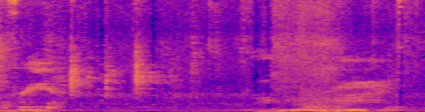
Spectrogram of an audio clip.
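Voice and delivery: ordinary talk

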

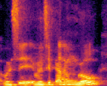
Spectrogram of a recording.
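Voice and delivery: ordinary talk, nothing marked

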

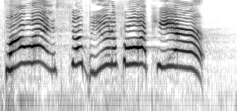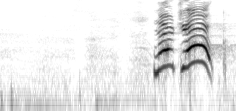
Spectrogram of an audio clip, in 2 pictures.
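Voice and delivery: high excited call. Real, not acted. Calling friend up trail.

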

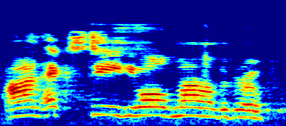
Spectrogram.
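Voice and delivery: high, hyped channel intro voice; YouTuber intro. Acted. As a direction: open the video like a streamer. YouTube intro, announcer style.

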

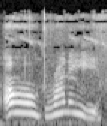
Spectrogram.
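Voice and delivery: a drawn-out mock wail at the mess; dismayed cry. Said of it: "I cried".

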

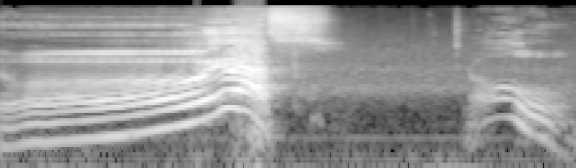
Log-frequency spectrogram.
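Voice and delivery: rising to a cheer. Real, not acted. Player cheering as his wrestler wins, rising loud whoop. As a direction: build from oh into a triumphant yes. Winning move lands.

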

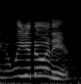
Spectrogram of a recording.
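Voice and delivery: high, loud, incredulous demand; God's question. Acted. God demanding of Elijah, high and loud.

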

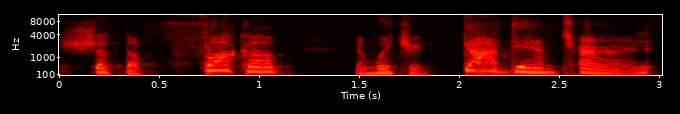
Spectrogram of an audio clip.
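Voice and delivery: hammed-up angry scolding; mock furious rant. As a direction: spit each word out like a drill sergeant. Retold ranting at classmate.

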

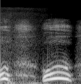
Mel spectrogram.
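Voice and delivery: high, loud triumphant yell; excited yell. Real, not acted. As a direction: shout it out like you just won. Revenge kill, celebrating.

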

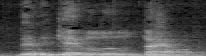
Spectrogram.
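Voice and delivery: plain reading voice

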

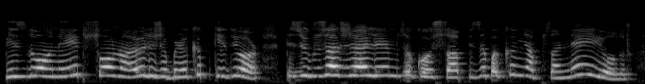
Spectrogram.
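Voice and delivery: high, loud call to the others. A narrator's reading. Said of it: "bütün oyuncaklara seslendi". (yüksek sesle seslenerek)

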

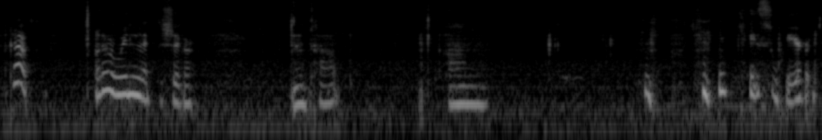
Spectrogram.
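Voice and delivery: talking between bites; chewing while talking. Real, not acted. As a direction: mouth full of candy. Seen 1: Holds soft candy, bites and chews it while talking throughout.

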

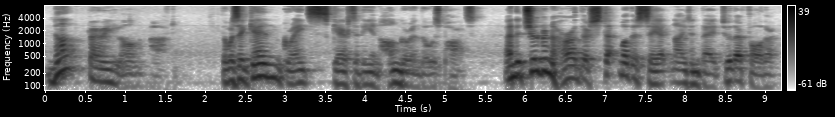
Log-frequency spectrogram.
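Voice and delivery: plain reading voice

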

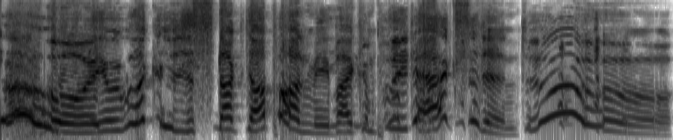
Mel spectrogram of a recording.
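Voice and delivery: high, loud, slow coquettish coo; playing the coy tease caught by surprise; coy seductress. Flirting with Sparkle in a coquettish high coo.

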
